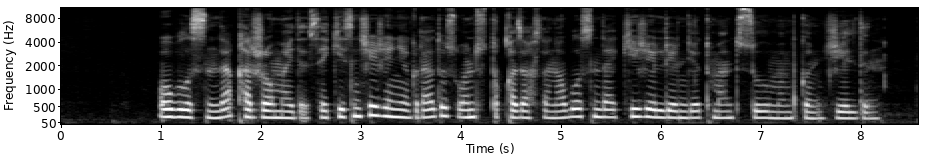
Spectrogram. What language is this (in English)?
Kazakh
